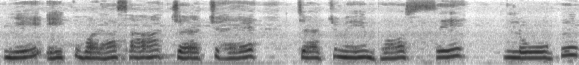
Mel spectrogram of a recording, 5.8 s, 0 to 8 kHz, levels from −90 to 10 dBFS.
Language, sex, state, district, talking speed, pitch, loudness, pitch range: Hindi, female, Madhya Pradesh, Dhar, 115 wpm, 250 Hz, -17 LUFS, 235-265 Hz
